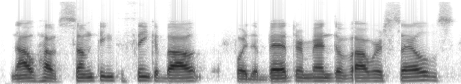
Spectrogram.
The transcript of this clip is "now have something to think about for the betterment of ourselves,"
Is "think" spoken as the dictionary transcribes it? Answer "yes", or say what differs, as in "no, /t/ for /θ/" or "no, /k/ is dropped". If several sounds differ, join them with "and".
yes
